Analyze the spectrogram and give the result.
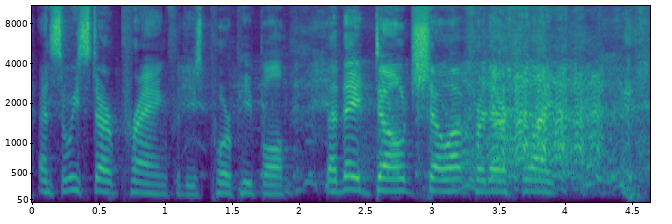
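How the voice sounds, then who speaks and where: A man hosting a podcast, telling a travel story to a live audience in an animated way, getting loud when he quotes himself. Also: high-pitched, a little slow, background noise. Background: audience laughter.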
